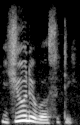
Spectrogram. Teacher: The sound that it is producing is not that of a vowel, but of a consonant, of a Y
